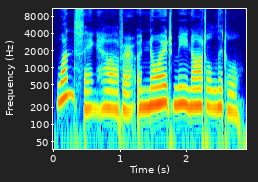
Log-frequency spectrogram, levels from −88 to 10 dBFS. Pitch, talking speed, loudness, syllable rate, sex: 210 Hz, 165 wpm, -16 LUFS, 4.7 syllables/s, female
